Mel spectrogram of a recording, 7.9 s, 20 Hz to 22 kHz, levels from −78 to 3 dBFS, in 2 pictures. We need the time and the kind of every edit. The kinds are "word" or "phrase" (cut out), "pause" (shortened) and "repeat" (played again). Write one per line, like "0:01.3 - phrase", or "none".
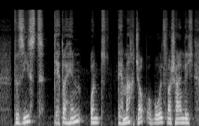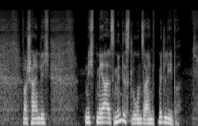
0:01.2 - word
0:02.7 - word
0:04.4 - repeat
0:07.0 - phrase

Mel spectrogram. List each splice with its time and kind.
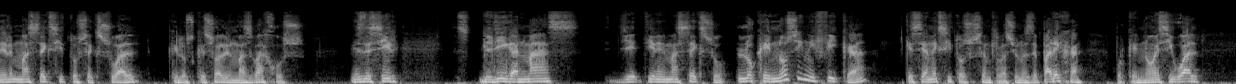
none

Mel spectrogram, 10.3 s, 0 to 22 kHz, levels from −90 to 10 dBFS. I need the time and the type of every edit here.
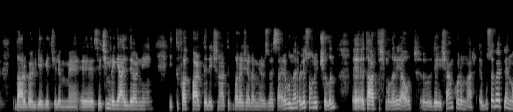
0:02.2 - word
0:05.9 - word

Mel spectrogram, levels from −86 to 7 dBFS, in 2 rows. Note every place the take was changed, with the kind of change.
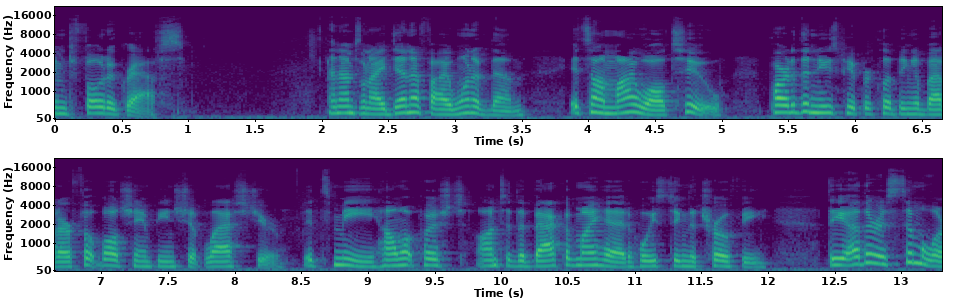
0:02.3 - word

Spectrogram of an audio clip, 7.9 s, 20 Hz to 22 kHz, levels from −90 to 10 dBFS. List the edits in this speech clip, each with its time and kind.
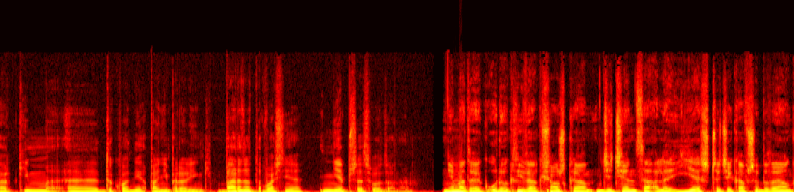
0:01.4 - phrase
0:02.6 - phrase

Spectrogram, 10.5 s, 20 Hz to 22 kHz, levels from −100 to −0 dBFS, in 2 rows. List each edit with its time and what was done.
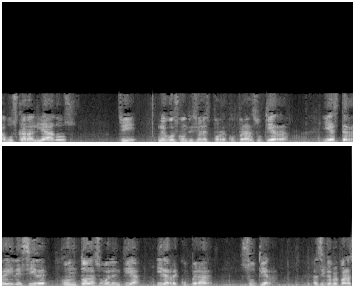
0:02.6 - word

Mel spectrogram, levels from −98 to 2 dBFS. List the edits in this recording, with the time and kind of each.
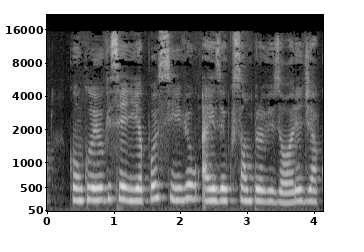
none

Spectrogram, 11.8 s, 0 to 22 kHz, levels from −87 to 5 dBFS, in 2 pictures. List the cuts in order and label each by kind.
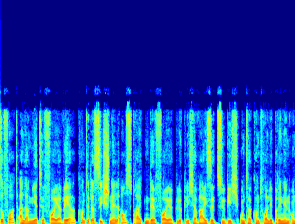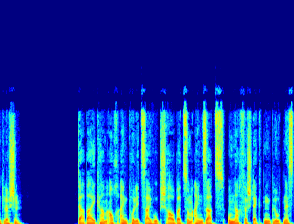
none

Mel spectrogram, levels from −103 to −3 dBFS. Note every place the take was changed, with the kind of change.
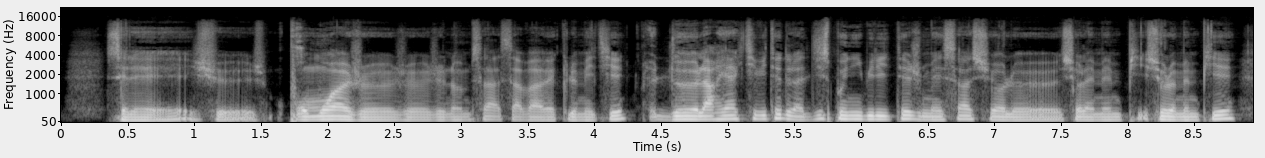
0:04.3 - pause

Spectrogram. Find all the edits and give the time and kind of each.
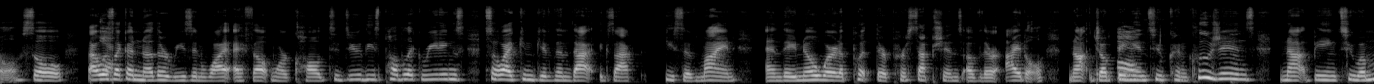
0:04.9 - word

